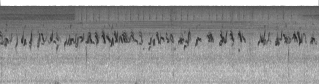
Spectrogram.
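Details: Chicken chicks eating food offered by hand in an outdoor run; many sharp, high peeps tumble over one another in quick bursts, loud and steady, with soft hiss behind.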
